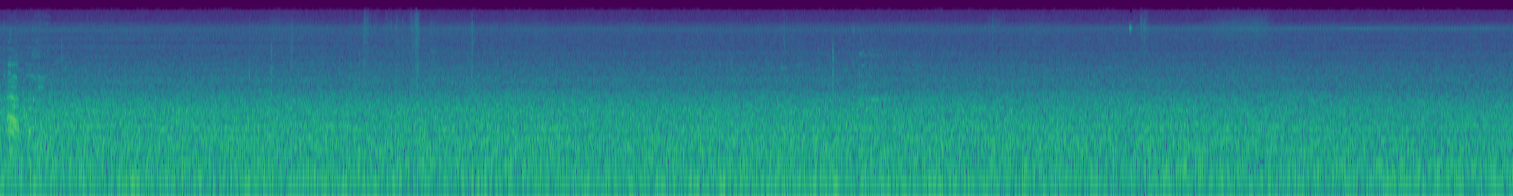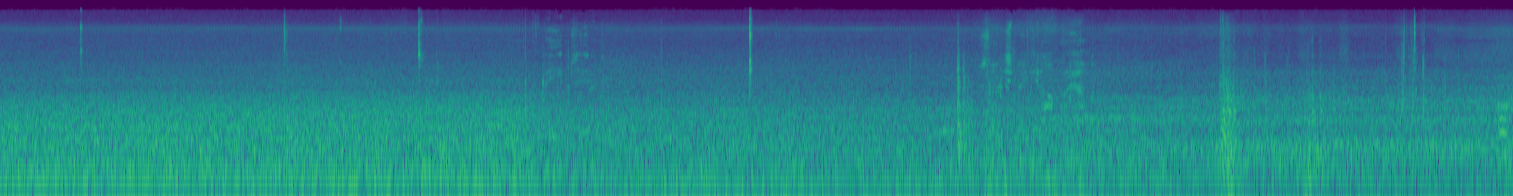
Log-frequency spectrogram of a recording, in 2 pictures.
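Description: Road noise heard inside a moving car's cabin on a snow-covered road: a steady low rumble of tyres and engine, easing slightly about two-thirds of the way through. A few sharp clicks come near the end.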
